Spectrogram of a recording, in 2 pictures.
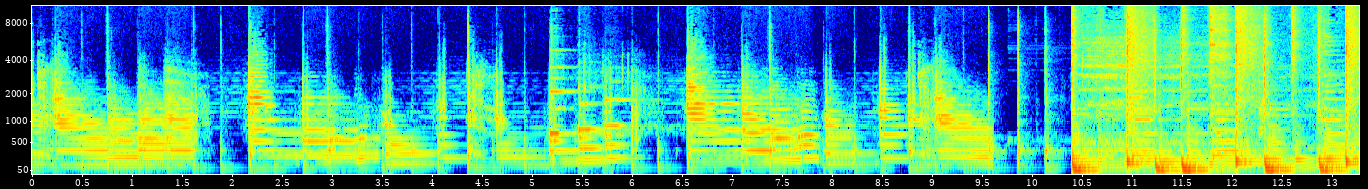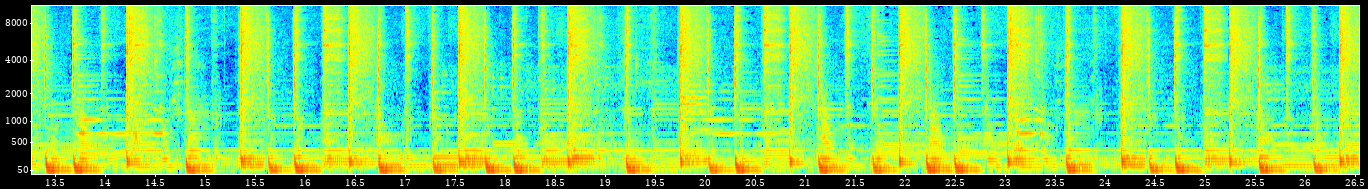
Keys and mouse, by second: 1.0 r, 1.4 g, 2.0 ctrl+z, 2.0 click, 2.0 e, 2.2 e, 3.2 Tab, 3.3 click, 6.4 ctrl+z, 6.8 click, 7.7 click, 8.0 middle click, 8.4 middle click, 9.0 ctrl+z, 9.6 f, 10.3 click, 10.5 ctrl+z, 10.5 s, 11.1 alt+s, 11.9 ctrl+z, 12.2 s, 13.8 g, 13.9 click, 14.9 g, 15.7 click, 17.9-19.4 drag, 19.4 middle click, 19.4 f, 19.5 f, 20.0 click, 20.8-22.0 drag, 22.2 ctrl+z, 22.5 click, 24.1 ctrl+click, 24.4 q, 24.8-26.4 drag.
